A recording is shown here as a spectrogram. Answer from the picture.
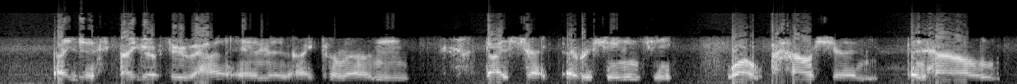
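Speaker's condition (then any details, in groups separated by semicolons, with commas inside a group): Cerebral palsy; symptoms much milder than the character's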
